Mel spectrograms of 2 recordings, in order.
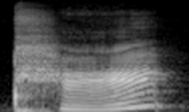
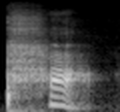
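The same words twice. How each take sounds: First: PA starting low and sweeping up; long, upward-gliding PA; rising tone. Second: PA starting high and falling sharply; short, high, falling PA; fourth tone. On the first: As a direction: raise the pitch through an aspirated PA. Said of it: "uprising tone". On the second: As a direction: drop down through an aspirated PA. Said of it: "the fourth tone is a falling tone". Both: Shown as a demonstration.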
